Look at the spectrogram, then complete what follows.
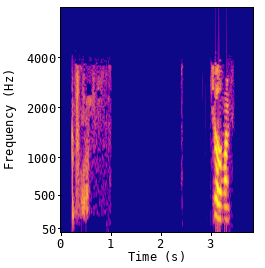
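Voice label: Scottsdale Police South Dispatch, scanner; Regional Wrlss Cooperative (RWC)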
